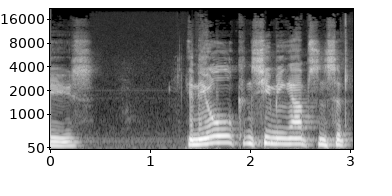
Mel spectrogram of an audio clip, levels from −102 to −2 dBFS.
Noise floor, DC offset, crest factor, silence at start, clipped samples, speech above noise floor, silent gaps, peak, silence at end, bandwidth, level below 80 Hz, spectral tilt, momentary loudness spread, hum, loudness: -50 dBFS; under 0.1%; 12 dB; 0 s; 0.2%; 39 dB; none; 0 dBFS; 0.05 s; 17 kHz; -50 dBFS; -5.5 dB/octave; 15 LU; none; -11 LUFS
